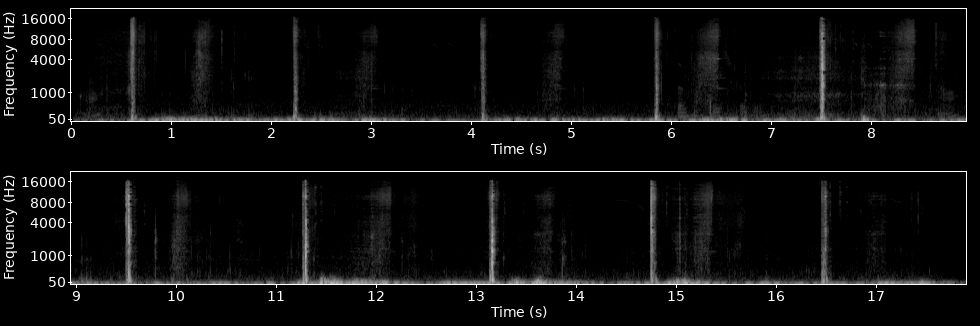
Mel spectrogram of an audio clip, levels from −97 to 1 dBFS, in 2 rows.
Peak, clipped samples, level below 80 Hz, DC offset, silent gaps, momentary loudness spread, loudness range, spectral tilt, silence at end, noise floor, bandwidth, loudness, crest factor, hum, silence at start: -6 dBFS; under 0.1%; -54 dBFS; under 0.1%; none; 27 LU; 21 LU; -1.5 dB/octave; 0.1 s; -72 dBFS; 16.5 kHz; -37 LUFS; 38 dB; none; 0.55 s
